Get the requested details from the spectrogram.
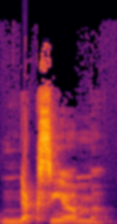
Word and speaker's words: NXIVM: The group is called Nexium, like the, I think it's an anti-indigestion medication or yes. something, mm-hmm. but it's not spelled that way. It's spelled without any vowels. – Very obnoxiously, N-X-I-V-M.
